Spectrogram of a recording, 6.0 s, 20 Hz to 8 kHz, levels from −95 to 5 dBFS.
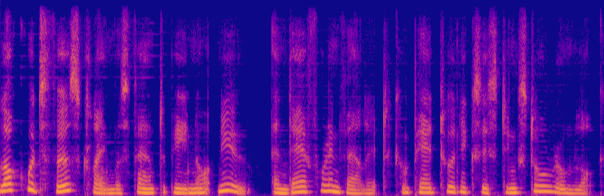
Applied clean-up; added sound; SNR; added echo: neural mask model DeepFilterNet 3.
